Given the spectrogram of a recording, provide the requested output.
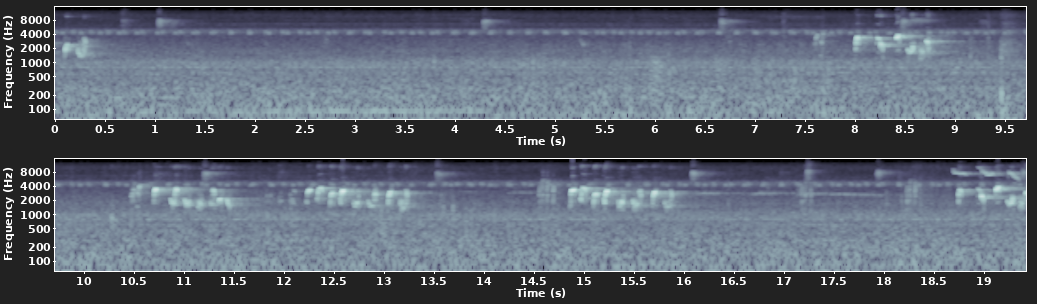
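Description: A bulbul sings short bubbly, chattering phrases every few seconds over a steady high insect drone.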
